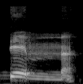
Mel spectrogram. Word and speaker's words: dem: Trata de relajar, mira, de decir la diferencia entre den y dem. El uno es con N y el otro es con M. Trata de pronunciar ambos diferentes. Den, dem.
